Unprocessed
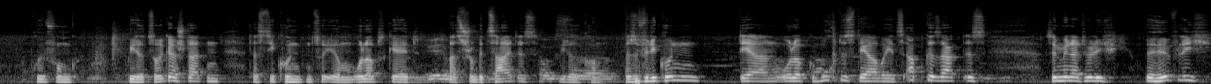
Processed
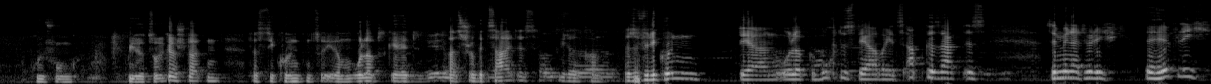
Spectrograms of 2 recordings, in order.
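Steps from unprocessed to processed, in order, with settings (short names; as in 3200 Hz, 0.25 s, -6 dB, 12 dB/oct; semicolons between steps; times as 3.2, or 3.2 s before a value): gliding pitch shift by +11 st starting unshifted; added harmonics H 3 -15 dB, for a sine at -2 dBFS; gain -4.5 dB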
